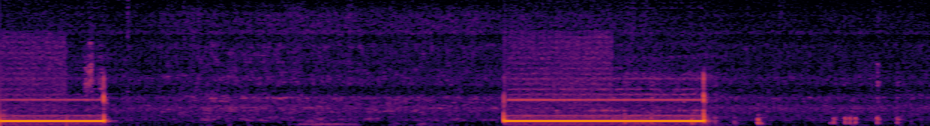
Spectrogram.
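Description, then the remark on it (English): A phone line ringback tone sounds two loud, steady electronic rings separated by a few seconds of near silence, followed by a few faint clicks at the end. “I'm going to call him right now.”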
